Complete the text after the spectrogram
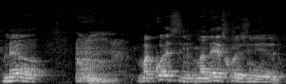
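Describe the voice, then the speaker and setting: A man's voice: fairly high pitch, unhurried, roomy sound, background noise. A man hosting a casual podcast interview, laid-back and slangy, filling his talk with "you know what I'm saying". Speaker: podcast host. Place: home podcast room.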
